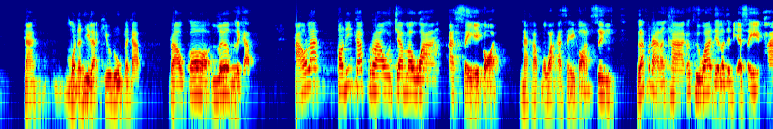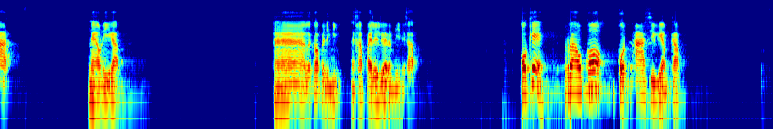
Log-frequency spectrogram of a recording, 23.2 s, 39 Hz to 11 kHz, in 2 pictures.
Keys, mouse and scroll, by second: 0.4 click, 1.8 click, 2.2 click, 2.4-2.8 scroll up 1, 2.6 middle click, 3.0-3.4 scroll down 1, 3.5-4.2 scroll up 2, 4.1 middle click, 4.4 scroll down 1, 5.2 middle click, 9.4-9.8 scroll down 1, 10.0 middle click, 12.0 shift+x, 12.7-13.9 drag, 12.7 shift+x, 14.4-15.4 drag, 15.6 click, 16.4 click, 17.1 click, 17.7 shift+click, 18.2 shift+click, 18.7 shift+click, 19.1 shift+click, 19.4 shift+right click, 20.6-20.9 scroll up 1, 22.1 r, 22.6 click, 22.8-23.2 scroll down 2.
